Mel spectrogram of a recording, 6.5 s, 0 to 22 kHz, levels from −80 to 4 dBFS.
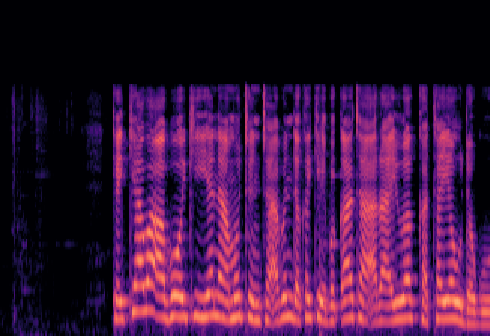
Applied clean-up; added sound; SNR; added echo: neural separator model SepFormer DNS4.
